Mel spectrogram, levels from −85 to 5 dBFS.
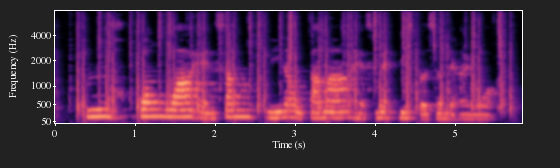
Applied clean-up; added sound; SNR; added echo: classical method log-MMSE.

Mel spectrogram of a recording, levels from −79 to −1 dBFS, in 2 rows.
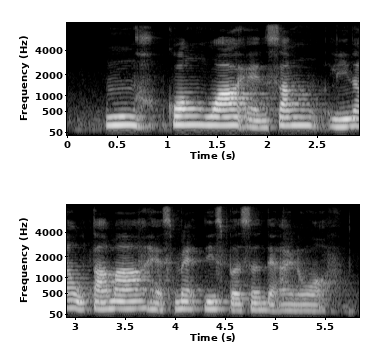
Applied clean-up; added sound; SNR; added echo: none; none; none; none.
